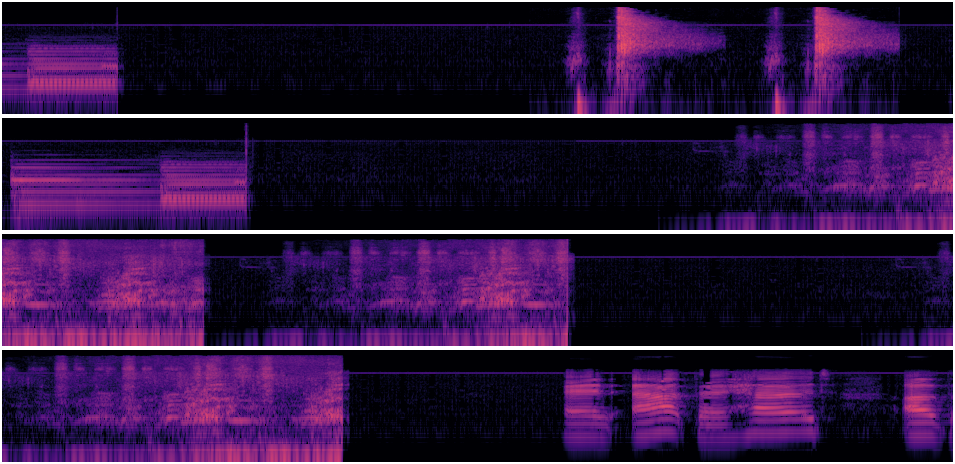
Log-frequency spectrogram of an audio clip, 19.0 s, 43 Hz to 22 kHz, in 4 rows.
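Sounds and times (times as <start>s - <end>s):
sled dogs barking: 8.4s - 12.4s, 14.2s - 16.0s.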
